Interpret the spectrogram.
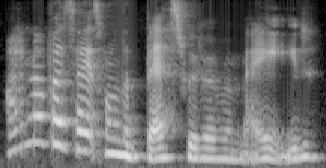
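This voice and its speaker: A woman with an Australian accent, co-hosting a casual podcast chat, wry and quick with laughs and asides. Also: mid-range voice, wildly swooping pitch, a little mellow. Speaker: podcast co-host.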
